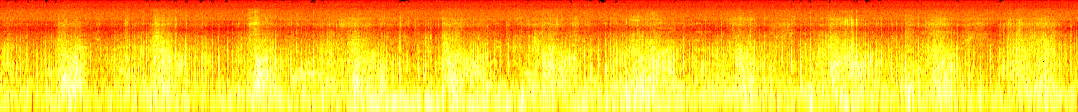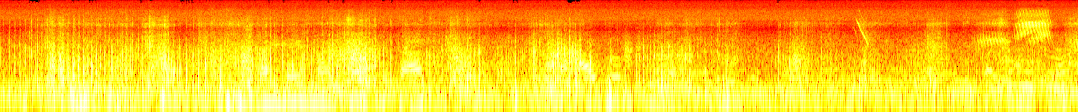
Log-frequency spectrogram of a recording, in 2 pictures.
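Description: Irregular crunching footsteps on packed snow, with indistinct voices.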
